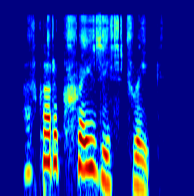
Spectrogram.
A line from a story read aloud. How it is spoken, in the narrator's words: she faltered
